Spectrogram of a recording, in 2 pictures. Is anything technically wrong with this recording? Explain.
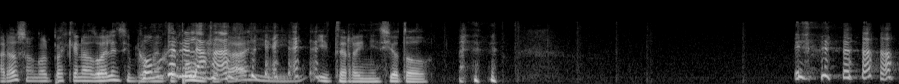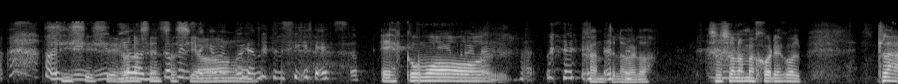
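Yes. Concealed Bluetooth headset packet loss occurs at 3.03 s, 7.38–7.42 s, 9.52–9.58 s, 11.78–11.80 s and 13.14–13.19 s. Packets between the headset and the phone were dropped, and the receiver filled each gap by repeating the best-matching recent stretch of waveform. The single 7.5 ms loss at 3.03 s is nearly hidden. The longer ones, up to 45 ms of loss spread over 75 ms at 13.14 s, leave a short buzzy tone held at full level, with a small warble as the real speech returns.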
